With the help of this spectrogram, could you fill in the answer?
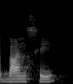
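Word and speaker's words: Banksy: Bansi.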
